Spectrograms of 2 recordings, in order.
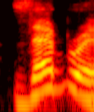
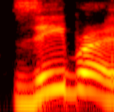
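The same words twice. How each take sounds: First: It is said with a British pronunciation. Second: It is said with an American pronunciation. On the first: This is how the speaker says it. "Zebra is what I say" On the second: This is how the speaker's wife says it. "Zebra is what my wife says"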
